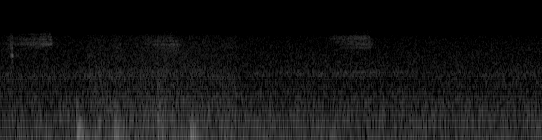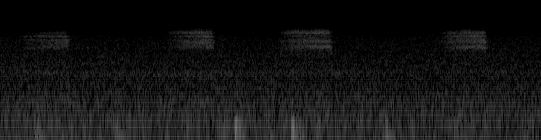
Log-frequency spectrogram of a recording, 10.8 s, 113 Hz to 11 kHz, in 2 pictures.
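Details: Owl at the nest with prey, a gopher, at 1:00 AM on 24 March 2016; seven short raspy hiss-screeches repeated every one to two seconds, with faint knocks and steady hum behind.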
